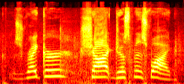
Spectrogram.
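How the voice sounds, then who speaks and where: High-pitched woman calling hockey play-by-play. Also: slow pace, fairly bright tone. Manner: short clipped phrases, following play as it happens. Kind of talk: live sports commentary.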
